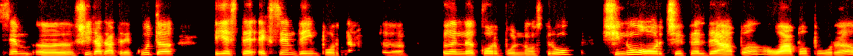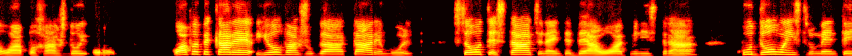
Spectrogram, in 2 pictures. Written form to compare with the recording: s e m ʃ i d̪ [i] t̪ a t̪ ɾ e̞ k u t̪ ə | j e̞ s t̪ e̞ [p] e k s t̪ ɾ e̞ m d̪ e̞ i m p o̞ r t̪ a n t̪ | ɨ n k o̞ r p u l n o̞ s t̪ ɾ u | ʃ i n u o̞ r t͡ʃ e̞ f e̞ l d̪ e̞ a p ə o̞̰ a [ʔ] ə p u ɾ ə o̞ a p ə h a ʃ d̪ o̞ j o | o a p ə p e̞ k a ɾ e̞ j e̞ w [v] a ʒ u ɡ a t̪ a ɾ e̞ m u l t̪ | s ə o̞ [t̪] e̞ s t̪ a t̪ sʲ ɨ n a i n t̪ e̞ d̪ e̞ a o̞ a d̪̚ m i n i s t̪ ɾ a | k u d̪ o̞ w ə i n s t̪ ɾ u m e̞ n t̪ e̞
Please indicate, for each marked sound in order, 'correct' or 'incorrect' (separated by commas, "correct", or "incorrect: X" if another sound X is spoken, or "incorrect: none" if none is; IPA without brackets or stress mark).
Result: incorrect: a, incorrect: ʔ, incorrect: p, correct, correct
